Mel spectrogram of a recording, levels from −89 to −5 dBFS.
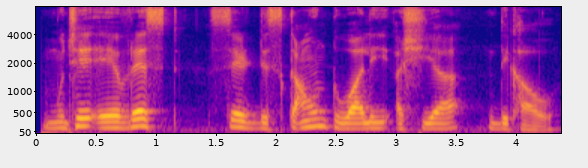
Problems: constant background noise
